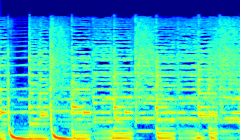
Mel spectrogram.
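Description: Vinahouse electronic dance music with a heavy kick drum on every beat, a little over two beats a second, under bass and synth chords. The kick and bass drop out briefly about one and a half seconds in.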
